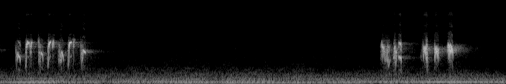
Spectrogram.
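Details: Sooty-headed bulbul giving rough chattering used as tutoring material for long-tailed shrikes: two bursts of harsh, rapid, stuttering notes, about five each, separated by a pause of nearly three seconds, over a steady low hum.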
